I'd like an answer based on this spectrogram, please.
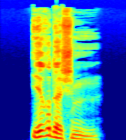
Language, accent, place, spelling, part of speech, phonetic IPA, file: German, Germany, Berlin, irdischem, adjective, [ˈɪʁdɪʃm̩], De-irdischem.ogg
- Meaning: strong dative masculine/neuter singular of irdisch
